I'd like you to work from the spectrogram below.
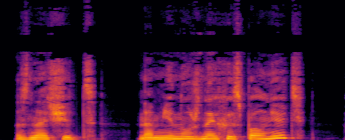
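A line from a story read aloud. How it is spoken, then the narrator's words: Snapped retort. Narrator (Russian): огрызнулся Джейми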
